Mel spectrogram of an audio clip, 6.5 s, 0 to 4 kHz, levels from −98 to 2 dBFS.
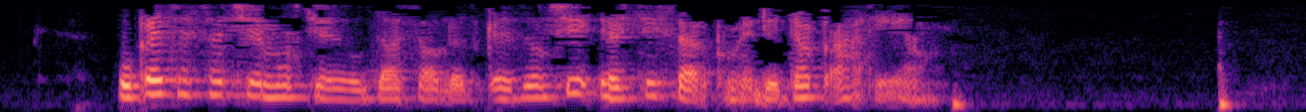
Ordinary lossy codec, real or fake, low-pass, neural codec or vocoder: MP3, 16 kbps; fake; 3.6 kHz; codec, 16 kHz, 16 kbps, FunCodec, trained on LibriTTS, 50 frames a second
